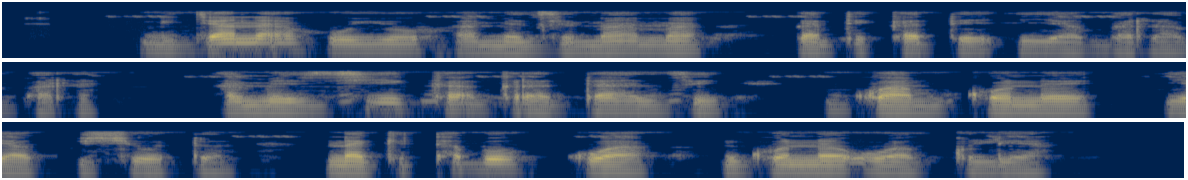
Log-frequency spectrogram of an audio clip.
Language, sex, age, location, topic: Swahili, male, 25-35, Nakuru, government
